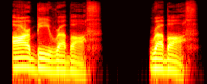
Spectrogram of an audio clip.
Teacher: They go together. I can take that B sound and connect it to the next word, but I have to combine them together.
